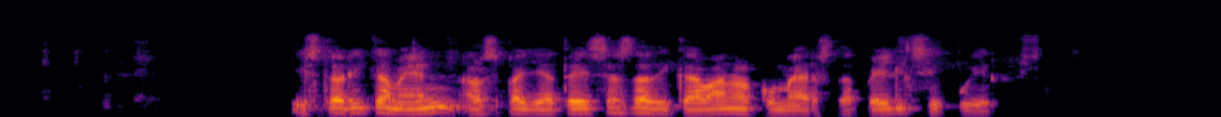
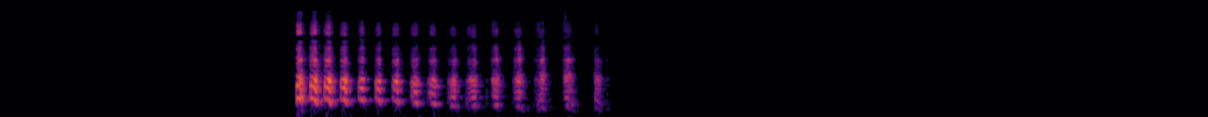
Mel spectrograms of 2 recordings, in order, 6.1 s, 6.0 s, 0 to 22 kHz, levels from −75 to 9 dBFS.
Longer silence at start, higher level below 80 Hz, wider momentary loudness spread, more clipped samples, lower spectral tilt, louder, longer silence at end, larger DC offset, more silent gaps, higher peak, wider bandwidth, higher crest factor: about the same, 1.45 s vs 1.5 s; first, -60 dBFS vs -86 dBFS; about the same, 14 LU vs 14 LU; neither; first, -5 dB/octave vs 1 dB/octave; first, -22 LUFS vs -29 LUFS; second, 0.95 s vs 3.05 s; neither; neither; first, -4 dBFS vs -8 dBFS; second, 7.8 kHz vs 15.5 kHz; second, 20 dB vs 28 dB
